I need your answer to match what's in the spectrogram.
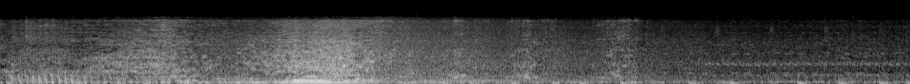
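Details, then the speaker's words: Honda Beat Street scooter that suddenly died, electric starter failing, weak battery suspected: kick-start churns, engine briefly flares to rough rev around three seconds then fades; nearly fires but won't run. Battery then replaced. "Được rồi các bạn, vậy là khi tôi quay nó, nó muốn khởi động bắt đầu, nhưng đối với bộ khởi động kép thì không."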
